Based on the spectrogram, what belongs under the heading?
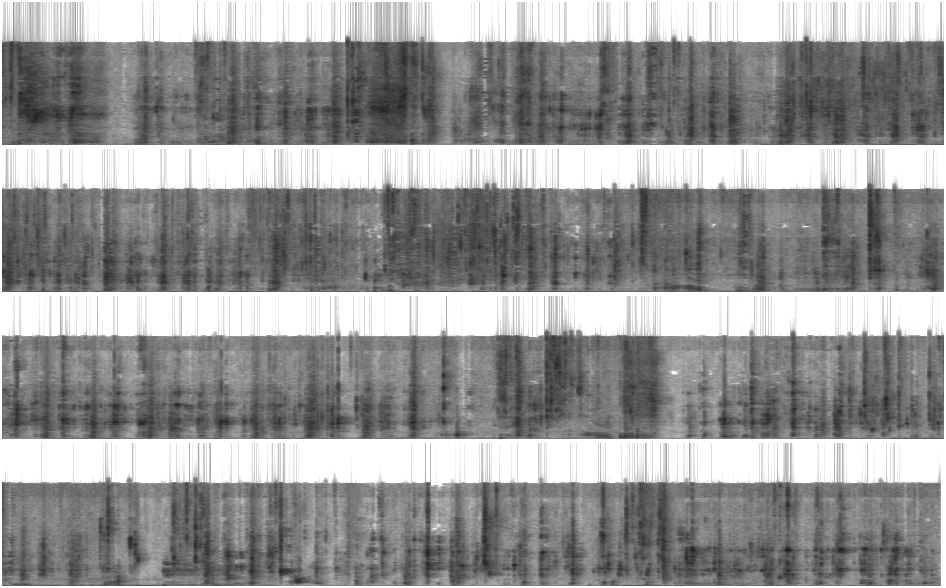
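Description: Close-miked wet chewing and lip-smacking of a person eating spicy octopus fried rice and fish cake soup, a dense run of quick wet clicks with a couple of short lulls.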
